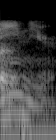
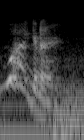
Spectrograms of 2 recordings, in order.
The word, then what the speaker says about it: Wagner: There is a lot Wainier. – Of... – Wainier. – What? – Wainier. – It's Wagner. – Wainier. – Why would you pronounce it Wainier? There's no Y.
